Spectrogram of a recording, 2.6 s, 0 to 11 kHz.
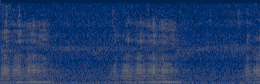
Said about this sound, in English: In her research at the University of Connecticut, she spent more than 3,000 hours recording bullfrogs in the wild. This is what a frog pond would normally sound like.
